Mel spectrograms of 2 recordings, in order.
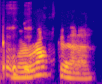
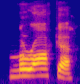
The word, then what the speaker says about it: maraca: of Mexico so yeah morocca no is it morocca how do you say it moraca moraca yep yep that's too funny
